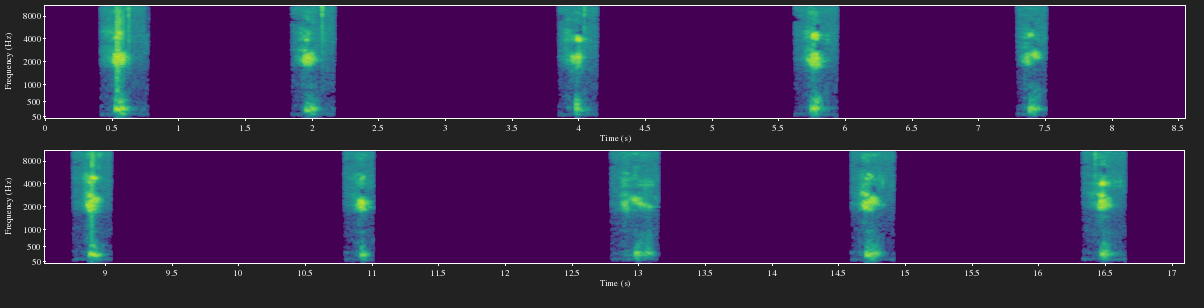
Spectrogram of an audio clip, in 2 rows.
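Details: Persistent hiccups on 9/2/19, lasting about 13 hours after breakfast, lunch and one cup of soda after dinner: ten abrupt, loud hiccups evenly spaced about every 1.8 seconds, roughly 35 a minute, in silence.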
